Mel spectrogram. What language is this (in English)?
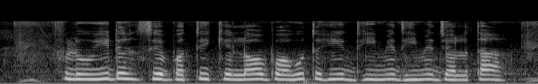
Bhojpuri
